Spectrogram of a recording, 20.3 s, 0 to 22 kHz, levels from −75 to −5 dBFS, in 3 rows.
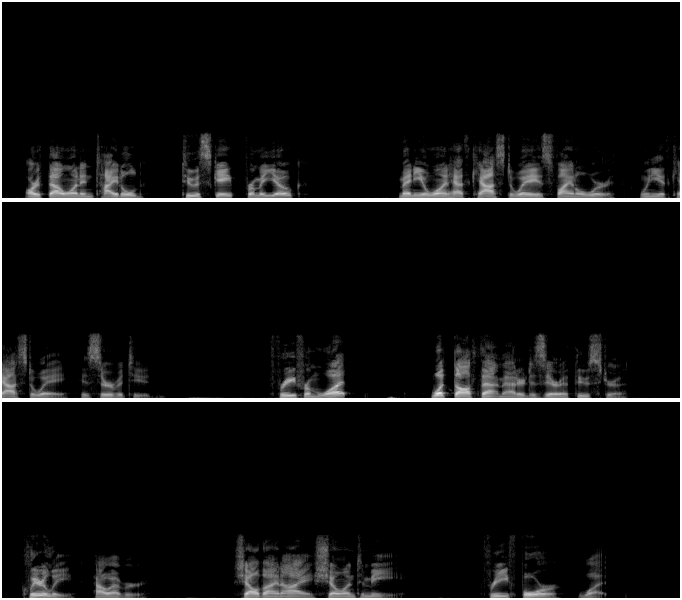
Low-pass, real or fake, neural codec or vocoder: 7.2 kHz; real; none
